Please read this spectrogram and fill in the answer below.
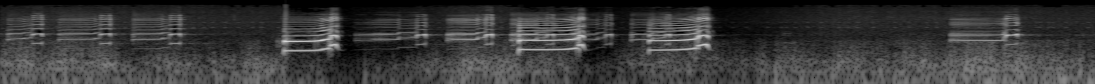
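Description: Goose honks: a run of short honks, each breaking sharply upward in pitch at its end. Fainter ones come in the first second, three loud ones between about two and five and a half seconds in, and one more near the end.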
